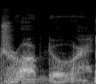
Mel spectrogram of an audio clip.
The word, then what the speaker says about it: Trogdor: I hope I'm saying it right. Is that how it's got to be Trogdor. – Yeah, it's got to be Trogdor. – And you got to lower your voice in octave.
